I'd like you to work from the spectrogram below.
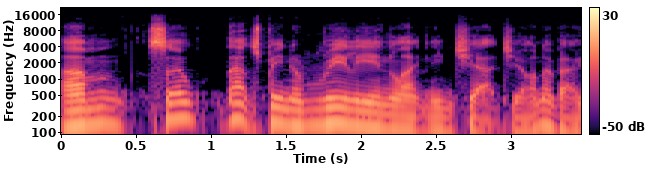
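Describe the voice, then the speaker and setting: In a very clean recording with a silent background, an ordinary speaking voice proceeds at a moderate pace. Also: man. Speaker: podcast host. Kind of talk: interview.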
